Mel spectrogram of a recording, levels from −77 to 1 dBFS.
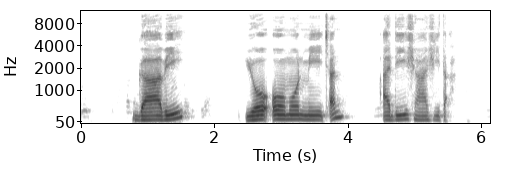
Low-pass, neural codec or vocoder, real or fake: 10.8 kHz; none; real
